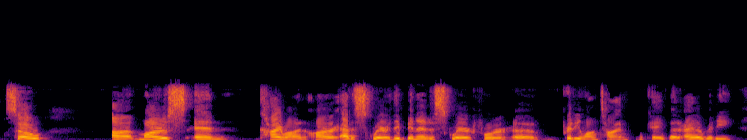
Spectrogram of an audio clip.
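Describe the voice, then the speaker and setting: A woman astrologer talks through her forecast at a slow, easy pace, her voice sitting low and sounding slightly hoarse and tired. She fills her pauses with "um" and keeps checking in with "okay?" like she's chatting with a friend. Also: level tone, low-quality recording. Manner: unhurried, with frequent "um"s and "okay?" check-ins. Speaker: astrologer and channel host.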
